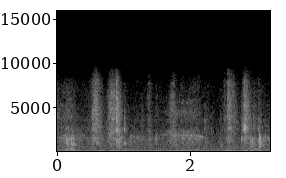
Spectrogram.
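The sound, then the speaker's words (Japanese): Quiet, crisp snips and rustling, with several short bright bursts spaced irregularly, as scissors cut leaves held taut by hand, over a soft background hiss. “じゃあハサミ動かしながら切ってごらん。”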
